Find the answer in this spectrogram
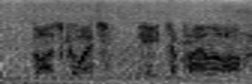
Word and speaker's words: Blazkowicz: Blazkowicz, hate to pile it on, mate, but we're in the weeds over here.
